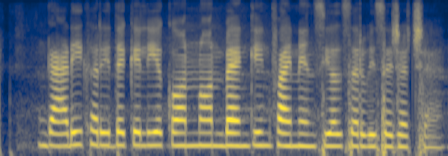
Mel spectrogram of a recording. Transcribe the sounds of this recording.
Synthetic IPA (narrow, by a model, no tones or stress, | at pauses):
ɡaɽikʰəɾid̪ekeliekɔnːɔːnbɛ̃ŋkɪŋɡpʰaːɪnɛ̃nsijəlsəɾʋised͡ʒət͡ʃʰɛ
